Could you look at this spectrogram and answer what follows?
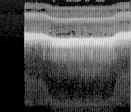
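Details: A canary's fast, high rolling trill: a steady stream of rapid pulses held at one pitch, dipping slightly midway before rising again. The long song is meant for teaching young and adult canaries.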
